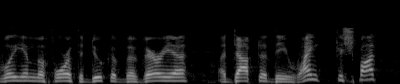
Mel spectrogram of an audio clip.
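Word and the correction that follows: Reinheitsgebot: I believe I'm pronouncing that correctly. – Rheinhutzgebot.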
